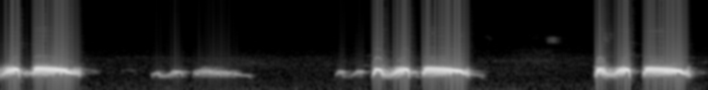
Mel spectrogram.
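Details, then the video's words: Spotted dove decoy cooing to incite a fight. Three cycles are heard: loud paired coos, a wavering note and a longer falling one, separated by soft low coos, roughly every two to three seconds. "Chim Cu Mồi Thúc Đấu , cu gay kich boi nhanh noi gù/cu gáy thúc đấu"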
